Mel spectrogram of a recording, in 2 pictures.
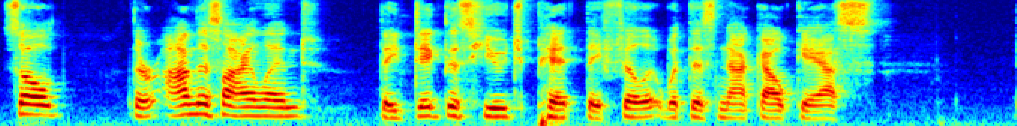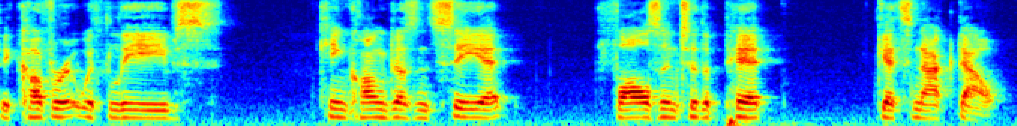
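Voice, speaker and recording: Male podcast co-host, slightly high, bright and forceful voice, casual storytelling recap with a joking touch. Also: steady tone, takes it slowly.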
